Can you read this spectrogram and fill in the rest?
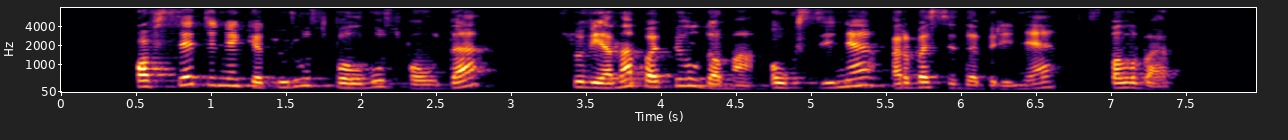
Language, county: Lithuanian, Vilnius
